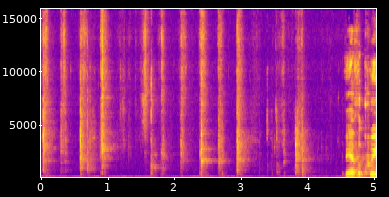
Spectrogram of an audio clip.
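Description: Playing cards riffle and snap as they are shuffled.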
